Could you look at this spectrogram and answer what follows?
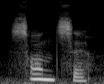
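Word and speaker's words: солнце: Maybe you noticed that I did not pronounce this sound, L. Yeah, it's a tricky word. It has a letter that we don't pronounce.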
